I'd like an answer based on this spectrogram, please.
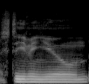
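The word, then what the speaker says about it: Steven Yeun: the three biggest obviously Matt Den and then Steven win or I don't know how to say his name Steven Yun uh Tiana Taylor who was we we got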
